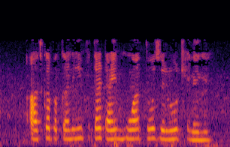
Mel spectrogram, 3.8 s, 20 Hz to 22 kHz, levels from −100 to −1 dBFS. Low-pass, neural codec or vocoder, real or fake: 7.2 kHz; none; real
